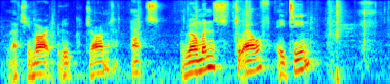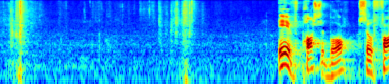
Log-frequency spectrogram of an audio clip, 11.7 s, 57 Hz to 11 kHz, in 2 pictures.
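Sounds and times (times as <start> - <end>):
speech: 0.1 - 5.1, 10.0 - 11.6
thin Bible pages being turned: 1.6 - 9.1.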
